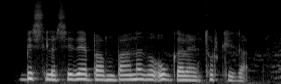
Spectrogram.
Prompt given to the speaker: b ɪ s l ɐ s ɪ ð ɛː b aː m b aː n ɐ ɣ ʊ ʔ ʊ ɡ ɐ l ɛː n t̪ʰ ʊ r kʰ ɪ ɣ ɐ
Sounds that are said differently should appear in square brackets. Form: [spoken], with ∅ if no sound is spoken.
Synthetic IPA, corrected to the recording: b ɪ s l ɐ s ɪ ð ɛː b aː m b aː n ɐ [ð] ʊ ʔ ʊ ɡ ɐ l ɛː n t̪ʰ ʊ r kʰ ɪ ɣ ɐ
